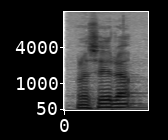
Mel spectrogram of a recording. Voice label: "bonasera", dialettale

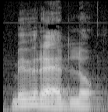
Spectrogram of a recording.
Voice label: "beverello", dialettale

